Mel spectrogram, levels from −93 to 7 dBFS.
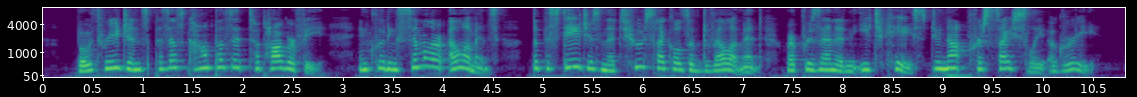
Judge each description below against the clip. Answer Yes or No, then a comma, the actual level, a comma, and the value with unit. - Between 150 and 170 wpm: No, average, 140 wpm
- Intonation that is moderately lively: Yes, average, 4.1 semitones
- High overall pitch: Yes, very high, 250 Hz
